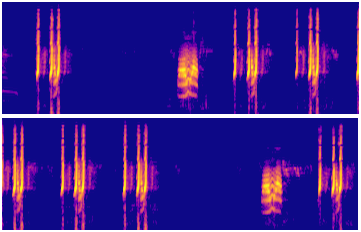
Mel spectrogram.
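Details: A common quail calling out of its cage delivers a long run of about nine sharp, whip-like triple-note phrases, steadily repeated, broken twice by a soft rasping, buzzy note.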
